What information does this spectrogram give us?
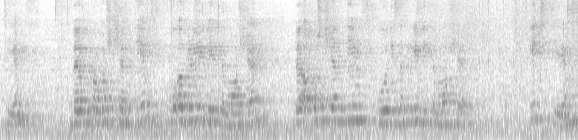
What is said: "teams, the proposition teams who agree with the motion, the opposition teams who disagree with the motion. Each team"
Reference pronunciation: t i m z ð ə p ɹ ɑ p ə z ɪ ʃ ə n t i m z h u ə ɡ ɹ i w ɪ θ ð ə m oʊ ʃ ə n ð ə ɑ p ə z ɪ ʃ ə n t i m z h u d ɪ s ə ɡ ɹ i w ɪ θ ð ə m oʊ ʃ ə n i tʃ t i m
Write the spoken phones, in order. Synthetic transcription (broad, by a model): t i m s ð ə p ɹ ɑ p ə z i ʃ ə n t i m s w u ə ɡ ɹ i w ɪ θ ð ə m oʊ ʃ ə n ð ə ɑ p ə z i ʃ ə n t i m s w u d ɪ s ə ɡ ɹ i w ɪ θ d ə m oʊ ʃ ə n i tʃ t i m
